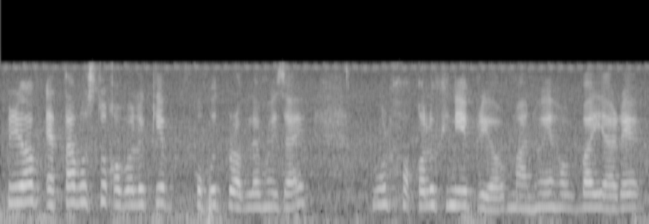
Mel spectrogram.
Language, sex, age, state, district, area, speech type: Assamese, female, 30-45, Assam, Nalbari, rural, spontaneous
